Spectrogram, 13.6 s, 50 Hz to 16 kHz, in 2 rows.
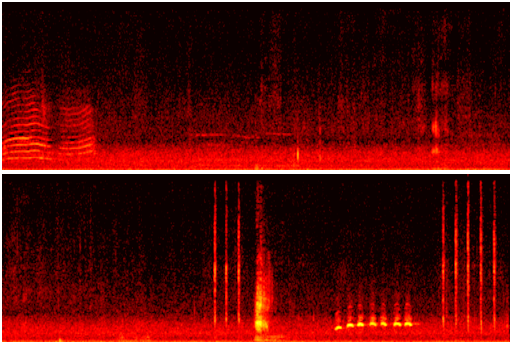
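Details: An 11-week-old pug puppy gives high, harmonic whines, then a quick run of short squeaky yelps.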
